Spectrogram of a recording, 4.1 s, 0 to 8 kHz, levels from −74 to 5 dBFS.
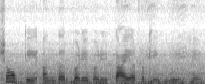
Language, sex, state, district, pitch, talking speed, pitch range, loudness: Hindi, male, Madhya Pradesh, Katni, 195 Hz, 130 wpm, 185-195 Hz, -17 LUFS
